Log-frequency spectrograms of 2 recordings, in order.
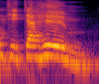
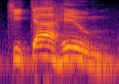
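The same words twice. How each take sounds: First: "Cicaheum" mangled to "Cicahem"; tongue-tied accent. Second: "Cicaheum" said slowly as "Cicahem" by a Batak tongue; Batak accent. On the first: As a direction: fumble the name with a tangled tongue. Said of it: "lidahnya belibet". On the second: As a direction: stumble over it like a Batak speaker. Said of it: "kalau orang Batak ... dengan lidahnya". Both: Retold or imitated.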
